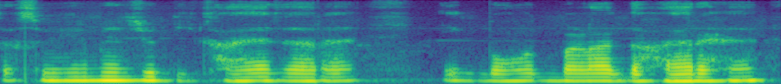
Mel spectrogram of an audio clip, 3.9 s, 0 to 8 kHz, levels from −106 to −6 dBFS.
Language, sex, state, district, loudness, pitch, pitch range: Hindi, male, Jharkhand, Deoghar, -17 LUFS, 135 Hz, 130-140 Hz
